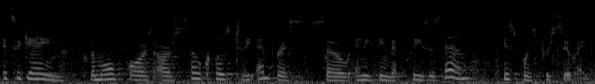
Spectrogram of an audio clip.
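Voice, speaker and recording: A woman's voice: mid-range voice, normal speed, reverberant, in a large hall, background noise, lightly acted. A woman playing a knowing, playful huntress and guide in a video game.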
